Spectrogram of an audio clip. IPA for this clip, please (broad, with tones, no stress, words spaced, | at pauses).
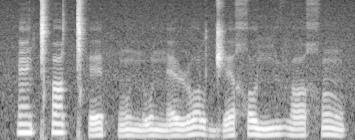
æ̃˦ǀʰɑ˦ ǀʰɛ˩˧˩ fõ˩˧˩ no˩˧˩næ˩˧˩ ɭo˥˨lˠd͡ʒɛ˩˧˩ χo˥˨ɲʉ˦vɑ˩˧˩ χõ˥˨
